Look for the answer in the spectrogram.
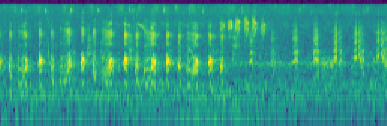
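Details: Several chukar partridges calling: a steady series of short, clipped notes repeated nearly twice a second, faint against a constant hiss of background noise.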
